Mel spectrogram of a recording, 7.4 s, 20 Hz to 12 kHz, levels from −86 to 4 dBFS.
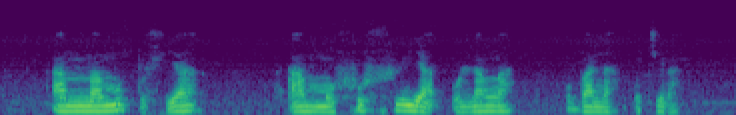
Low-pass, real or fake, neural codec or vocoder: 7.2 kHz; real; none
